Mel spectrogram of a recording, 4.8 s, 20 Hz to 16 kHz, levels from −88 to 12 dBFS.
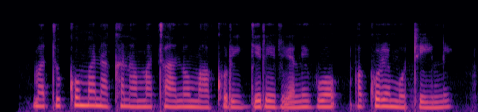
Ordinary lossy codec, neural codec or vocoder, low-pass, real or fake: MP3, 64 kbps; codec, 16 kHz, 4 kbps, FunCodec, trained on Chinese and English, 50 frames a second; 7.2 kHz; fake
